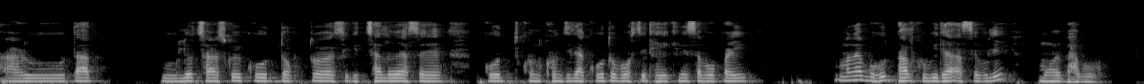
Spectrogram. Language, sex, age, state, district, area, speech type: Assamese, male, 30-45, Assam, Jorhat, urban, spontaneous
